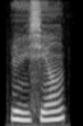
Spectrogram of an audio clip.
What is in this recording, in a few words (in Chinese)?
"履行", Chinese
